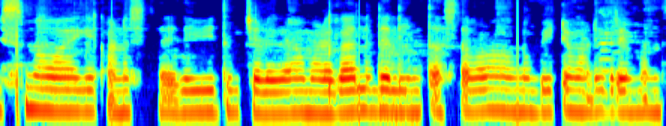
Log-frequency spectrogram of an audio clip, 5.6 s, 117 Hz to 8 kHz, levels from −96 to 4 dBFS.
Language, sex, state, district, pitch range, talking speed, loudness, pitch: Kannada, female, Karnataka, Dharwad, 190-200 Hz, 130 wpm, -16 LUFS, 195 Hz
